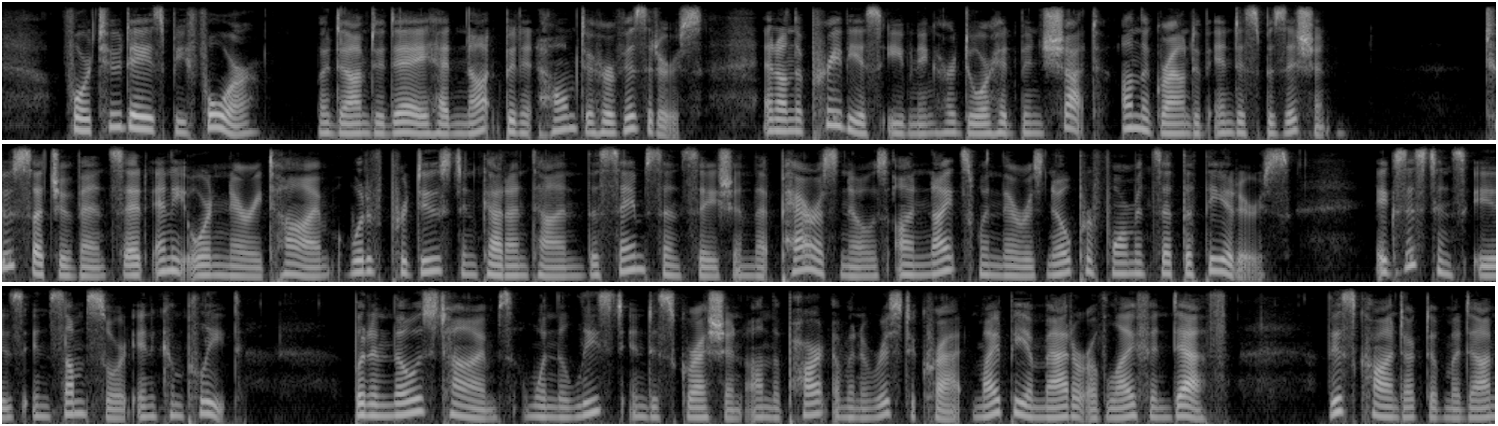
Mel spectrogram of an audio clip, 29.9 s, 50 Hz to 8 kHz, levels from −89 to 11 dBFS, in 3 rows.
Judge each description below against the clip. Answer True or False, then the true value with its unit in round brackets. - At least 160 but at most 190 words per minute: True (180 wpm)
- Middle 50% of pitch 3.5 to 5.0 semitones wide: True (4.2 semitones)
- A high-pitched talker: False (165 Hz)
